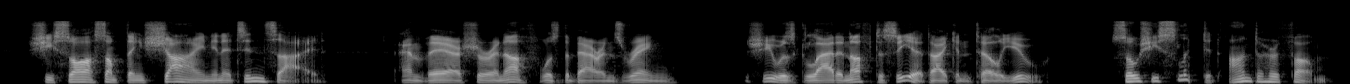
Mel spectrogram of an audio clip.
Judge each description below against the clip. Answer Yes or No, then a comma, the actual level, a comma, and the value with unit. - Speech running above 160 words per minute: No, average, 155 wpm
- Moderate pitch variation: No, wide, 5.9 semitones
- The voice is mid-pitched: No, low, 100 Hz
